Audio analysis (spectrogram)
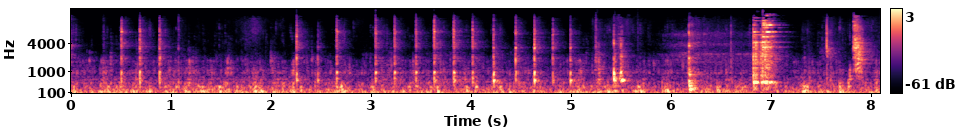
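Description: Lasagna filling of cheese and parsley flakes stirred in a bowl, a rapid series of close spoon clinks and taps against the bowl with a faint hum underneath.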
